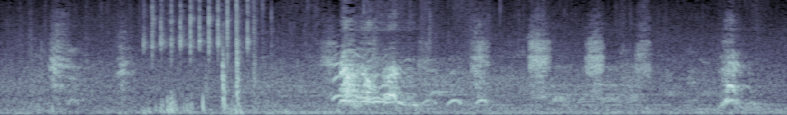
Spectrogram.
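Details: Samoyeds rescued from a Shanghai slaughterhouse and now ready for adoption give short, scattered barks and high yips. Rattling clatter comes early, and a louder burst of calls follows in the middle.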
